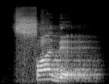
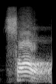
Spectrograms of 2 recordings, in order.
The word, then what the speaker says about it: Shad: Berikutnya shad. Maka shad juga sama, bukan so, bukan gitu bacanya, tapi harus dibaca seperti hurufnya dan dipanjangkan 3 alif. Shad.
